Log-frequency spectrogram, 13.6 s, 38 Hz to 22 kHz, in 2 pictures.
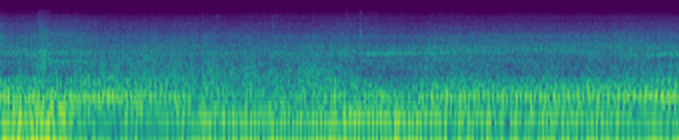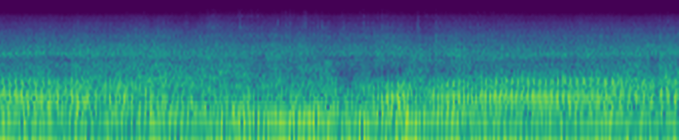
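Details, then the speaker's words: Honda CRF300 Rally single after replacing cam chain, tensioner and followers; former hot, low-rev overrun noise gone, no other noises. Steady even thump at fast idle, no tapping or clatter. "Um but it's gone. So, I'm very happy. Seems to go okay. No other noises."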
